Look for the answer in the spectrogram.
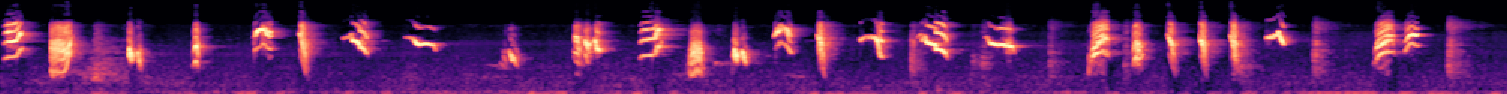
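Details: Cendet, the Long-tailed shrike, in full-voiced gacor song with many borrowed bird-sound variants. A quick jumble of squeaky twisting whistles, scratchy notes and sharp chips, nearly continuous and high-pitched.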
